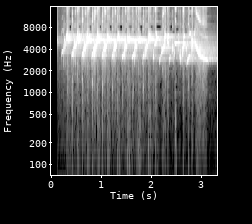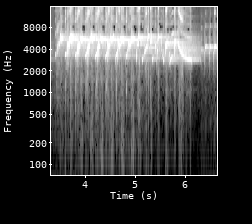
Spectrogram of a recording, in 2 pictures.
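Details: Two long phrases of European goldfinch (Carduelis carduelis) song, each a fast, tinkling, twittering stream ending in a downward-sliding note, split by a short gap.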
